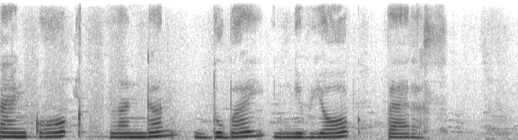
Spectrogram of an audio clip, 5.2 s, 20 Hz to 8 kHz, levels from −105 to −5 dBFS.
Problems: constant background noise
